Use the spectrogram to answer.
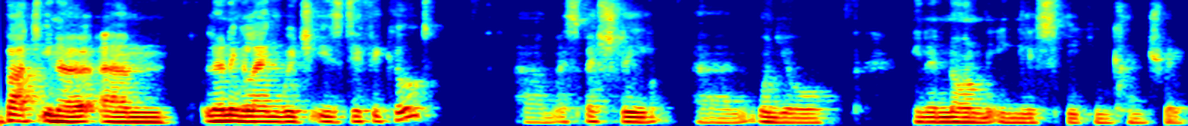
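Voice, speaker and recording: A man talks at a moderate pace in a fairly low, somewhat breathy voice. His tone is dark and mellow. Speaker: English teacher. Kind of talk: online Q&A session. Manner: hesitant, many fillers.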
